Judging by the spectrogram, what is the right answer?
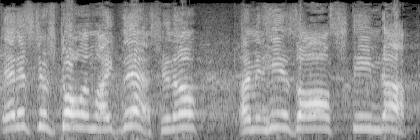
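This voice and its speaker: High bright storytelling man. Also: a little slow, a faint crowd. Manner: animated, laughing, acts out scenes. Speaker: speaker. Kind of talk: comic storytelling presentation. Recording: long hall reverb, faint room noise.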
